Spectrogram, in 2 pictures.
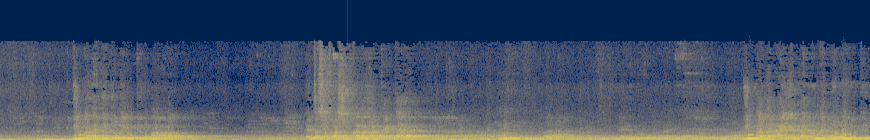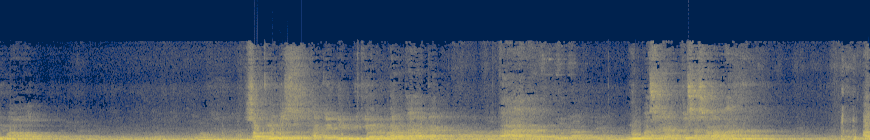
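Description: An elderly man speaks slowly through a microphone, echoing in a large hall.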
